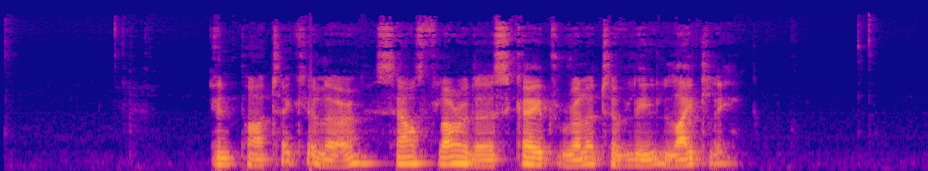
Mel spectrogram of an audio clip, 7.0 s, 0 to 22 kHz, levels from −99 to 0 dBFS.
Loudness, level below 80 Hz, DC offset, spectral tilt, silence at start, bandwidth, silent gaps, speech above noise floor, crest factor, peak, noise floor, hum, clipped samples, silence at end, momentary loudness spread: -24 LUFS; -60 dBFS; under 0.1%; -6 dB/octave; 1.6 s; 15.5 kHz; none; 52 dB; 22 dB; -4 dBFS; -75 dBFS; none; under 0.1%; 1.45 s; 8 LU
